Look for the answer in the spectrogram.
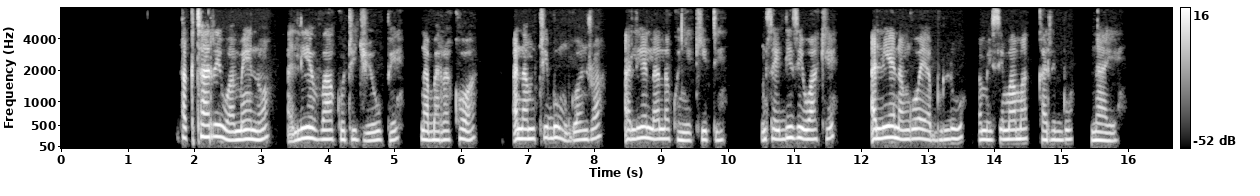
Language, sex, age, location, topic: Swahili, female, 18-24, Mombasa, health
